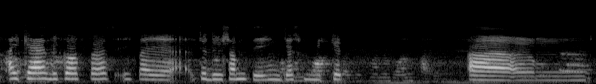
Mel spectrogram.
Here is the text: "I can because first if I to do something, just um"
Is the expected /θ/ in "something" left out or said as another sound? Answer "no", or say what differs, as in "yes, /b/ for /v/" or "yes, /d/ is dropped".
yes, /t/ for /θ/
